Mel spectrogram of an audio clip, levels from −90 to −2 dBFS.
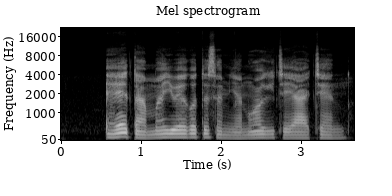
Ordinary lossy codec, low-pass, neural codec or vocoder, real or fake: none; 19.8 kHz; none; real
